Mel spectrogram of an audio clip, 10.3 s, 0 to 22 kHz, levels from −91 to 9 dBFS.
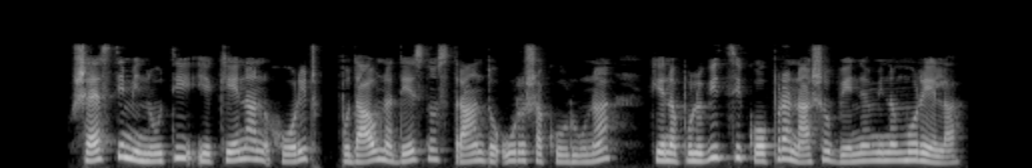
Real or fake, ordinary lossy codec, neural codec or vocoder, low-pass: real; MP3, 64 kbps; none; 7.2 kHz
